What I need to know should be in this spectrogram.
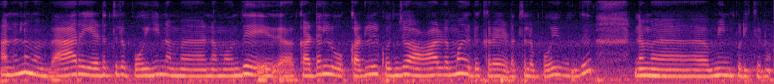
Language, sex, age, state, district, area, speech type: Tamil, female, 18-30, Tamil Nadu, Chennai, urban, spontaneous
